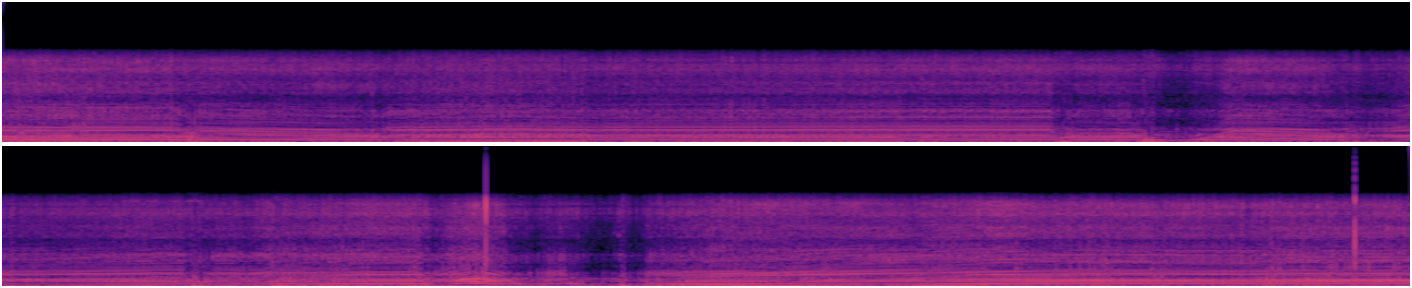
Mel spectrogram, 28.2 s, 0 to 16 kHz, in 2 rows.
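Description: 2008 KTM Super Duke's V-twin engine running hard under way, its revs rising and falling with the throttle through a series of bends, with brief drops in revs about twelve and twenty seconds in.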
